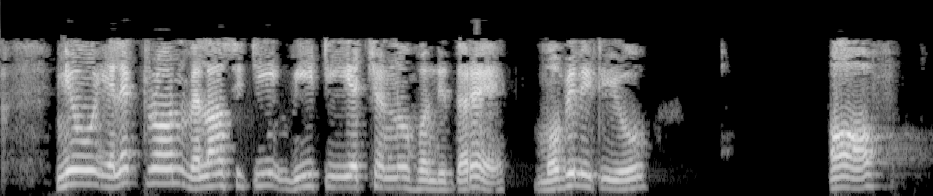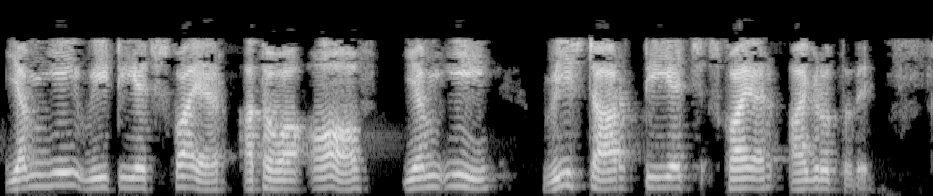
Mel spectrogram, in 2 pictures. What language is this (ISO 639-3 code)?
kan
